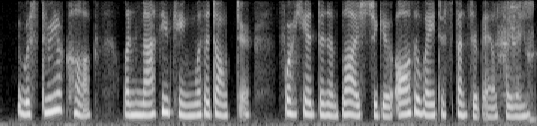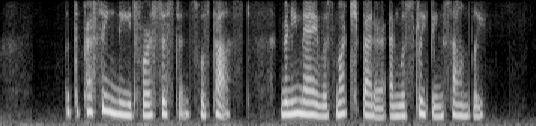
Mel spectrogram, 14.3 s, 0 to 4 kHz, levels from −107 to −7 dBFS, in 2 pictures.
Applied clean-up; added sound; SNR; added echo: neural diffusion model UNIVERSE++.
